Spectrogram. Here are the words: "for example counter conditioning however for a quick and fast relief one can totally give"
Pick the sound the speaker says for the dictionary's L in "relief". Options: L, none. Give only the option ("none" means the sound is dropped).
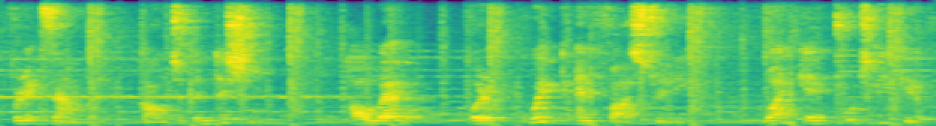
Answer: none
